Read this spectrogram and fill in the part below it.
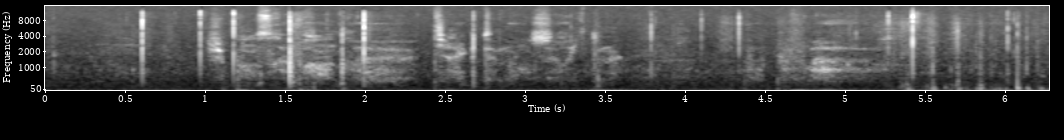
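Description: A young man whispers softly, very close to a microphone.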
